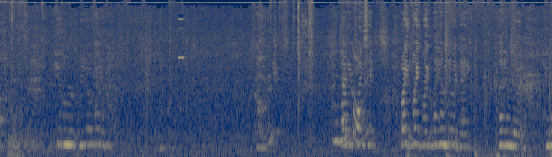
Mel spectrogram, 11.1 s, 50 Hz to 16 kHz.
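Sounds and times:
camera beep: 0:03.6 - 0:03.8.

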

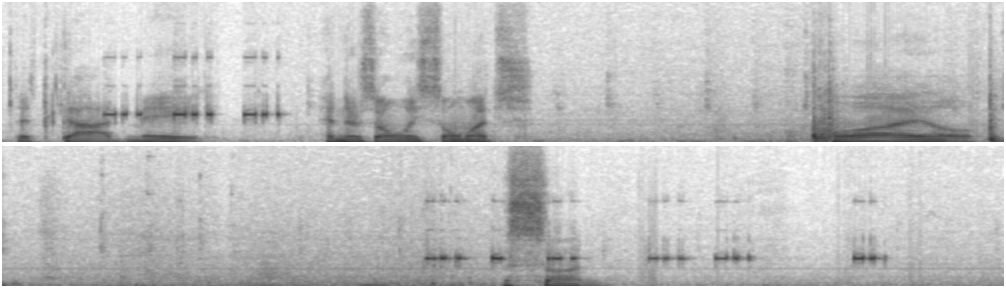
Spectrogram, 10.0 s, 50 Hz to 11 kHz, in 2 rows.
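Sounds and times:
short electronic beeps: 0:00.5 - 0:01.5, 0:07.1 - 0:09.5.

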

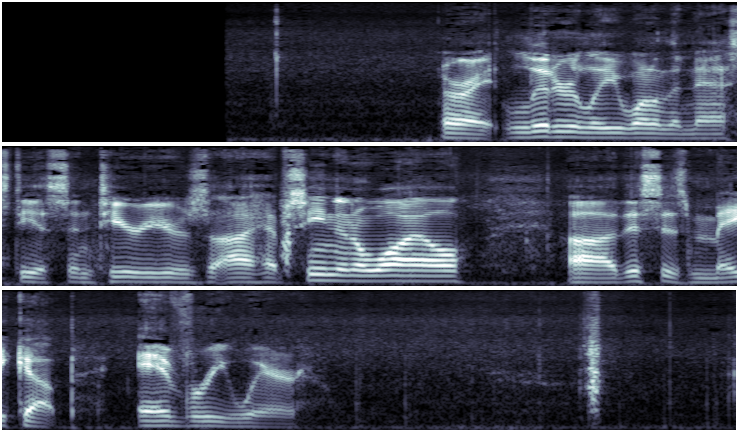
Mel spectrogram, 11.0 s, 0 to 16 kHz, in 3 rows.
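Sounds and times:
faint low rumble: 0:01.2 - 0:11.0.

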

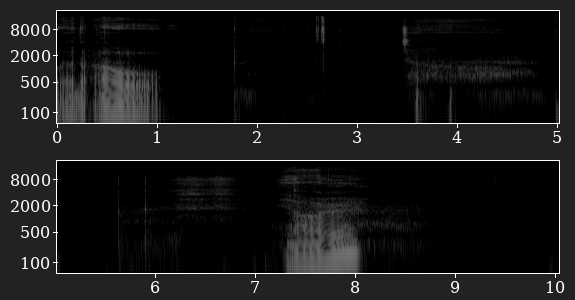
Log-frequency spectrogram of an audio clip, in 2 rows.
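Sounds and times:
soft whisper: 0:03.4 - 0:05.0, 0:07.1 - 0:08.9.

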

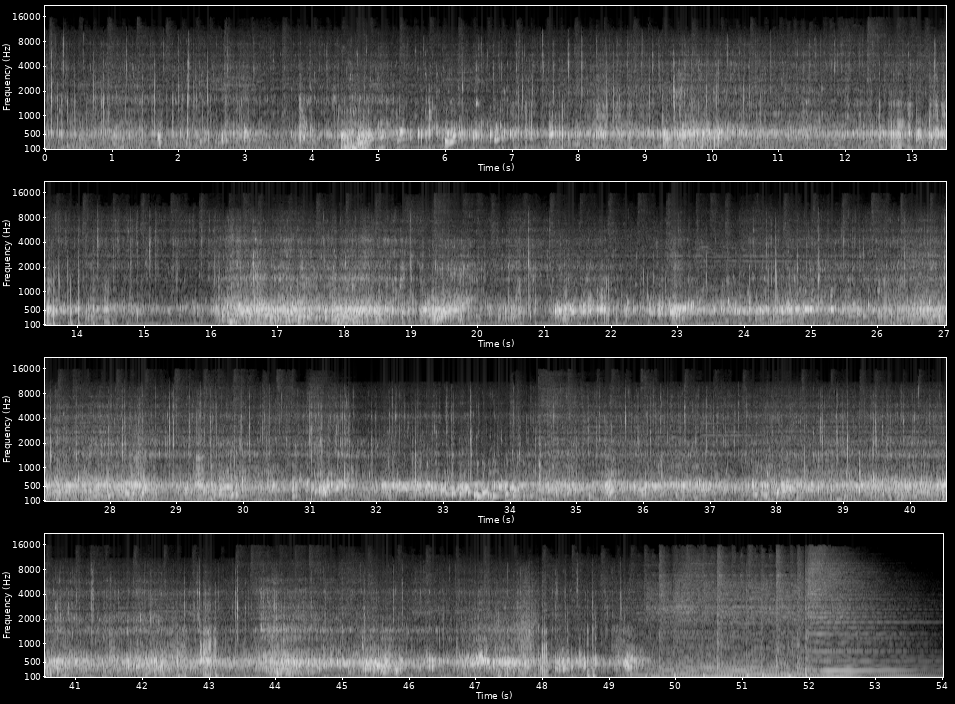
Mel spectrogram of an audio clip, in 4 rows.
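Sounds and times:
muffled underwater rushing and gurgling: 0:00.0 - 0:49.7.

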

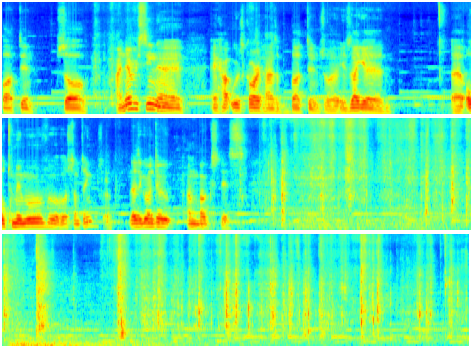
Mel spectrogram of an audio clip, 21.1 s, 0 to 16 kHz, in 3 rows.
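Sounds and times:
background music held notes: 0:00.0 - 0:21.0
cardboard and plastic packaging crackling: 0:10.6 - 0:14.9, 0:15.6 - 0:21.0.

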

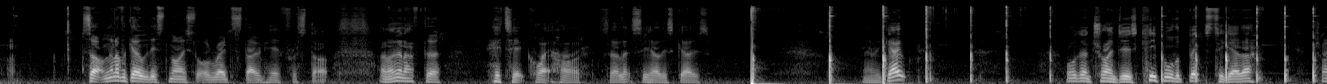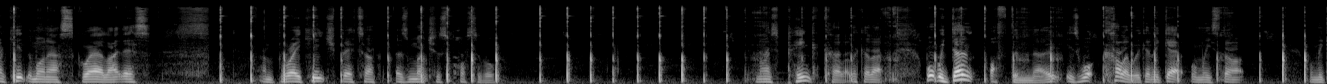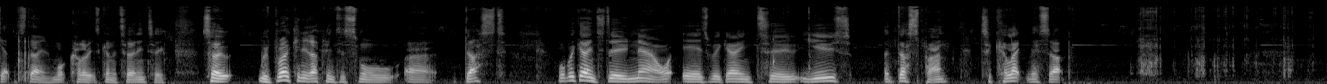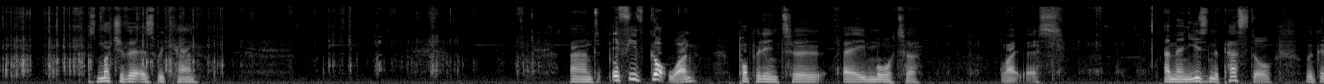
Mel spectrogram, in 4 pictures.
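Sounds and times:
hammer striking stone: 0:07.5 - 0:10.6, 0:11.5 - 0:13.6, 0:15.4 - 0:20.8, 0:23.8 - 0:26.8
person speaking: 0:08.6 - 0:09.4, 0:10.5 - 0:18.3, 0:20.6 - 0:30.8, 0:40.7 - 0:42.0, 0:49.8 - 0:50.5.

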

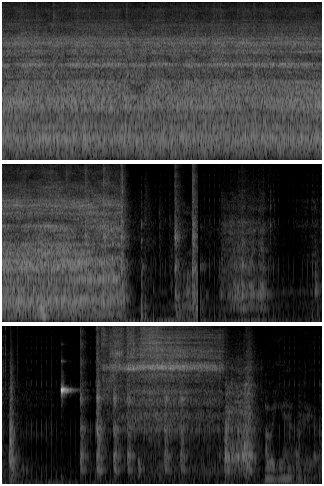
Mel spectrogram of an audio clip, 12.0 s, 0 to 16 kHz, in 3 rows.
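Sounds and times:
hot metal sizzling in water: 0:00.0 - 0:05.6.

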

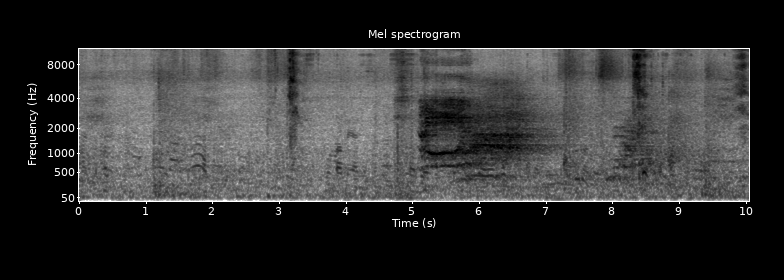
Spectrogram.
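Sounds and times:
spectators' voices in echoing hall: 0:00.0 - 0:10.0.

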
